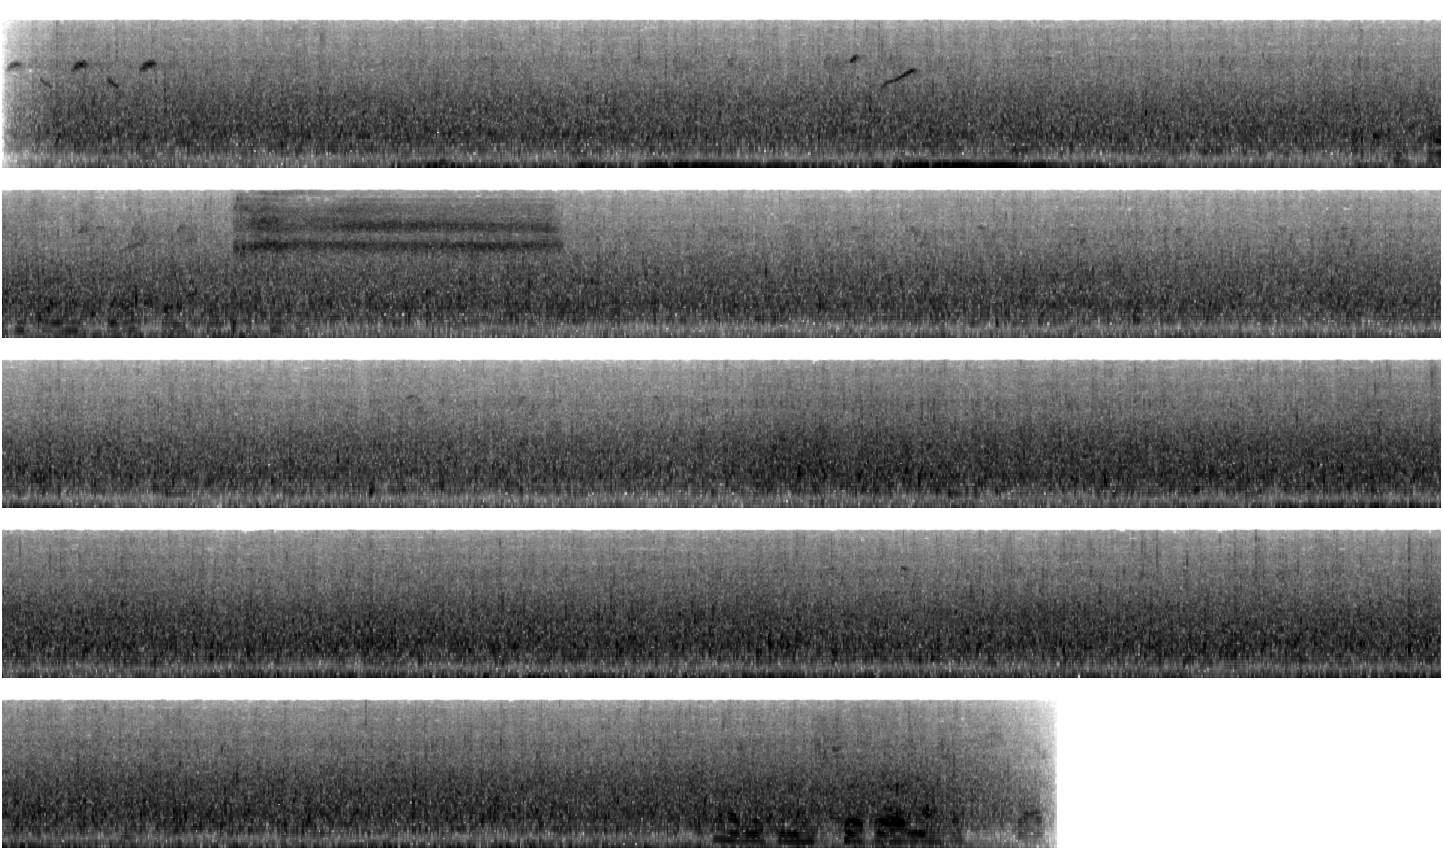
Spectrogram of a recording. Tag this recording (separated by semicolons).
water; stream; waterfall; river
